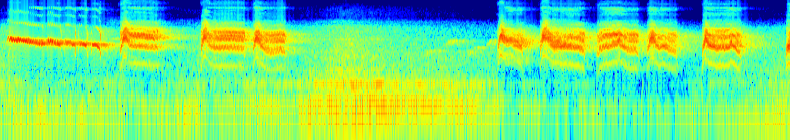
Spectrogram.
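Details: Chestnut-capped laughingthrush calling: a long descending whistled note with rapid stutters, then a series of loud harsh mewing squawks repeated about every half second to second, with a quiet gap between.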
